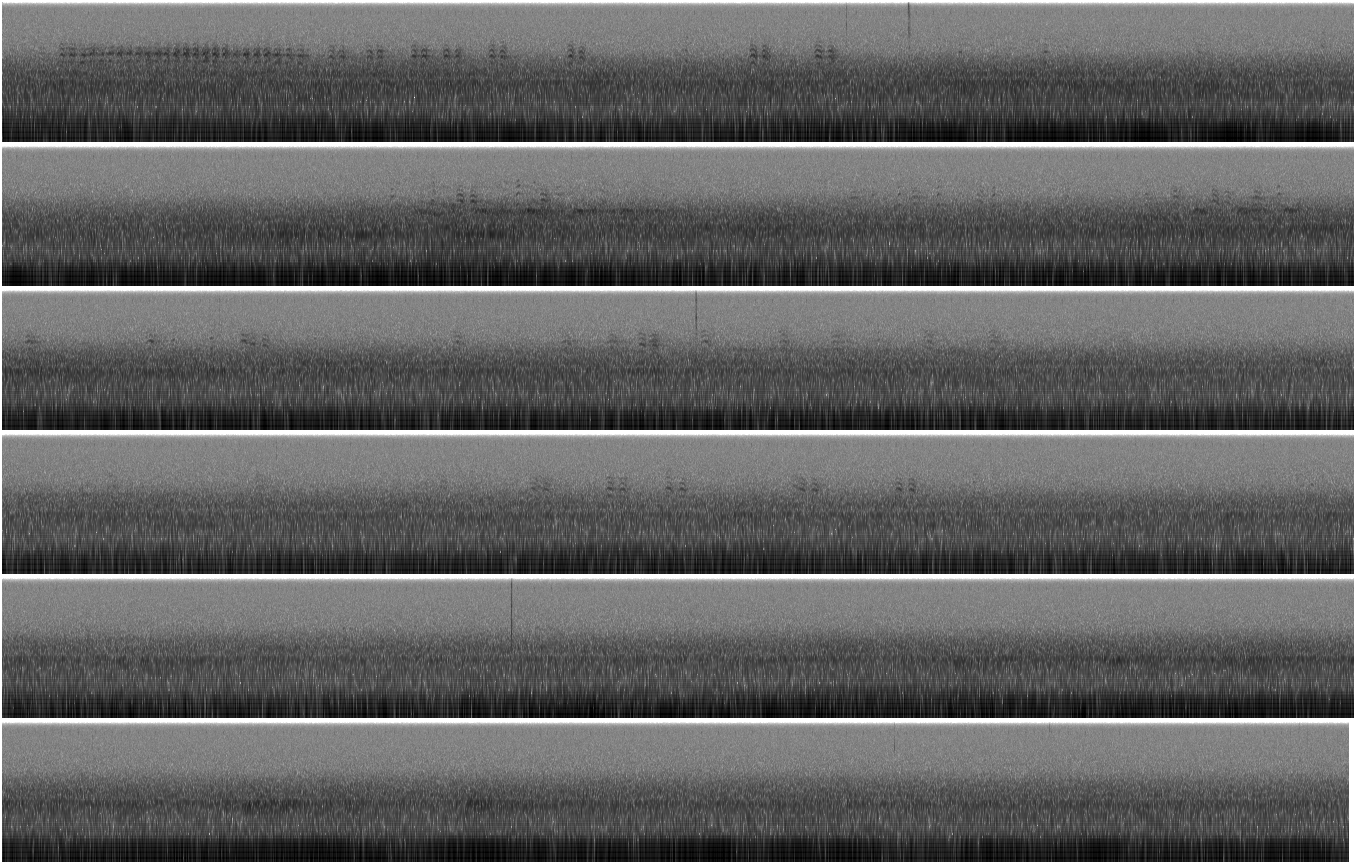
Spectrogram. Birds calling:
White-breasted Nuthatch (Sitta carolinensis), American Robin (Turdus migratorius), American Crow (Corvus brachyrhynchos)

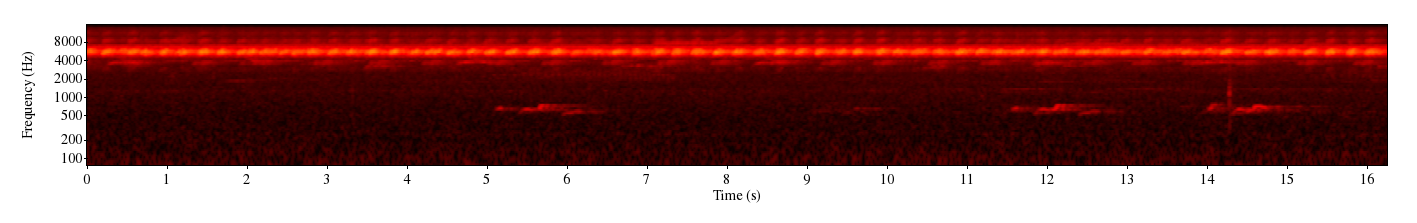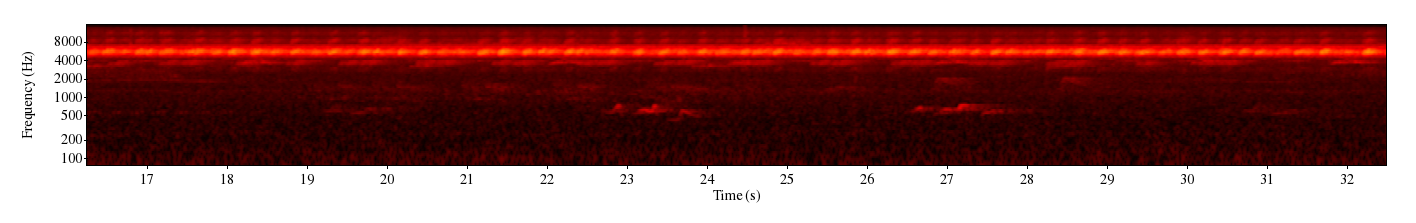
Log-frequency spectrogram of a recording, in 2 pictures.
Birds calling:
Black-faced Antthrush (Formicarius analis), Screaming Piha (Lipaugus vociferans), Thrush-like Wren (Campylorhynchus turdinus), Pygmy Antwren (Myrmotherula brachyura), unidentified bird, Piratic Flycatcher (Legatus leucophaius), Lemon-throated Barbet (Eubucco richardsoni)

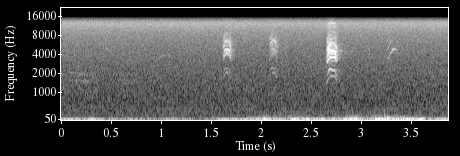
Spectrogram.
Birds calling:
Hawaii Amakihi (Chlorodrepanis virens)

